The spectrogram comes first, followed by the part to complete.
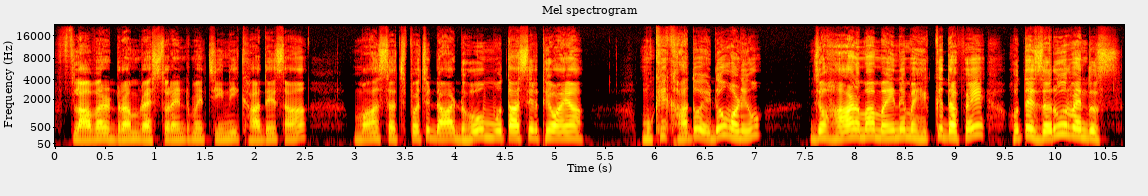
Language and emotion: Sindhi, happy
